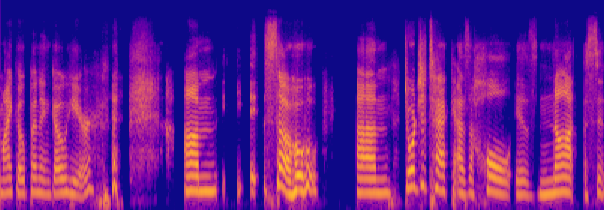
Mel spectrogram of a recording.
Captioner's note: chuckles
